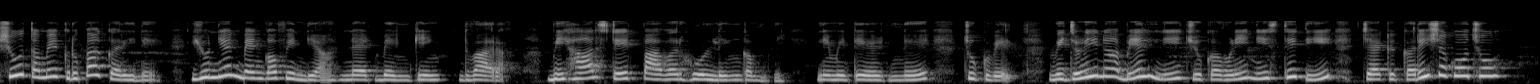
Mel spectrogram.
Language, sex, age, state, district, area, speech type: Gujarati, female, 18-30, Gujarat, Surat, urban, read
